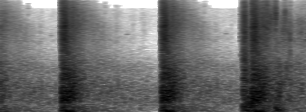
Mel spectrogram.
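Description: AK rifle gunfire in Rust: three sharp, loud single shots spaced about a second apart, each with a short ringing decay, over a quiet background and with no voice.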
